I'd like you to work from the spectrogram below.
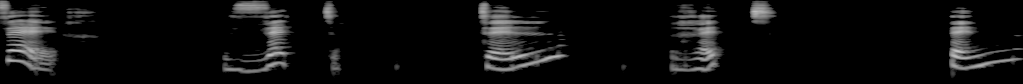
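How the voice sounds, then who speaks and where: A woman primary school teacher from France giving a recorded reading lesson to young children, sounding out syllables slowly and deliberately. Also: medium pitch, gravelly, darkish tone. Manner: slow, deliberate, over-articulated sounding out of syllables.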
